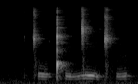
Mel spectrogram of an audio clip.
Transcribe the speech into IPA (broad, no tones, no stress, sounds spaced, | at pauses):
ǀ o ǃʼ ẽ ŋ͡ǀ ẽ ǁʰ ə̃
